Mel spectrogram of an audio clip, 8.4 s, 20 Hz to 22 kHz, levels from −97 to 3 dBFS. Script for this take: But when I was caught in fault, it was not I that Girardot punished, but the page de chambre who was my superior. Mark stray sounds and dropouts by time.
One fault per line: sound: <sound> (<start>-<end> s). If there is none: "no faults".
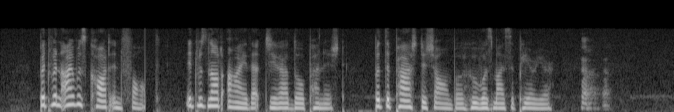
sound: dropout (1.8-1.9 s)
sound: laugh (7.2-7.7 s)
